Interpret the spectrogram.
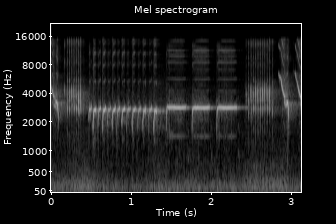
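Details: Canary song for training with a steady run of short clipped notes, then three long level whistles, followed by a buzzy burst and sharp downslurred notes.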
